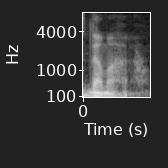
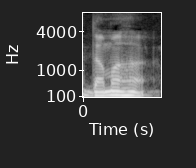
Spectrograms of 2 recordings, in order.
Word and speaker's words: damah: you need Inner Strength but it is damah not Dam damah so damah is more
